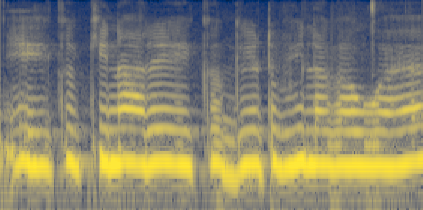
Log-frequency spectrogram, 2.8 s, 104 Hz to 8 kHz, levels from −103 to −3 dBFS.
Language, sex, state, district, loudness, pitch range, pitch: Hindi, female, Punjab, Kapurthala, -11 LUFS, 265-280 Hz, 270 Hz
